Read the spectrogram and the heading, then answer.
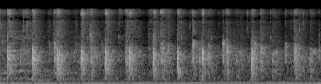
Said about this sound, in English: If you believe that, come on, clap your hands.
